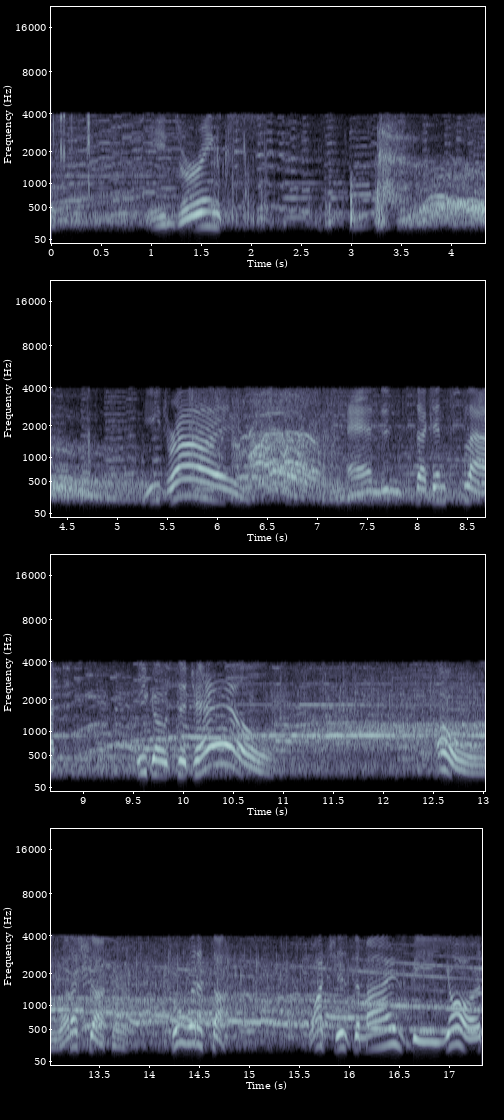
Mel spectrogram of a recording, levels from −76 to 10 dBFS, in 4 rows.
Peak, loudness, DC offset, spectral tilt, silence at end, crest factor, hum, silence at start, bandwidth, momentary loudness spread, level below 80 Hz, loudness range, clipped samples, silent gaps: -2 dBFS; -18 LUFS; under 0.1%; 0 dB/octave; 0 s; 16 dB; none; 0 s; 4.2 kHz; 12 LU; under -90 dBFS; 6 LU; under 0.1%; none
